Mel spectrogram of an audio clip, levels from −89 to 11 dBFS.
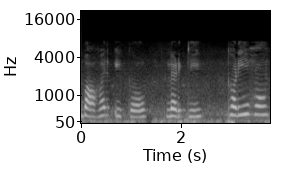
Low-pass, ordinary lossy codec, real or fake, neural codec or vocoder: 7.2 kHz; none; fake; codec, 24 kHz, 0.9 kbps, WavTokenizer, medium speech release version 2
